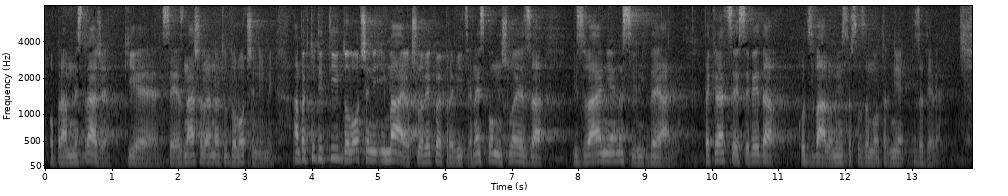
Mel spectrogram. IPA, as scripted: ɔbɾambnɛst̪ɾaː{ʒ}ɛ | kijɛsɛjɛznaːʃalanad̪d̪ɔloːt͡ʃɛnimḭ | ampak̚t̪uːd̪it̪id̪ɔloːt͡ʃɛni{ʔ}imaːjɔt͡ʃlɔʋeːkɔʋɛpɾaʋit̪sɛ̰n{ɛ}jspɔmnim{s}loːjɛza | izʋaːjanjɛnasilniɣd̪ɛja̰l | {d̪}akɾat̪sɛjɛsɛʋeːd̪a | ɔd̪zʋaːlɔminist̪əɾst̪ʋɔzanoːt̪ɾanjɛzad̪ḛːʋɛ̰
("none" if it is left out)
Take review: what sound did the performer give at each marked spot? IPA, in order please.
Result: ʒ, ʔ, a, ʃ, t̪

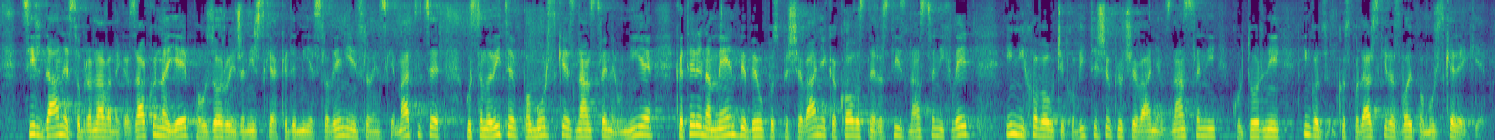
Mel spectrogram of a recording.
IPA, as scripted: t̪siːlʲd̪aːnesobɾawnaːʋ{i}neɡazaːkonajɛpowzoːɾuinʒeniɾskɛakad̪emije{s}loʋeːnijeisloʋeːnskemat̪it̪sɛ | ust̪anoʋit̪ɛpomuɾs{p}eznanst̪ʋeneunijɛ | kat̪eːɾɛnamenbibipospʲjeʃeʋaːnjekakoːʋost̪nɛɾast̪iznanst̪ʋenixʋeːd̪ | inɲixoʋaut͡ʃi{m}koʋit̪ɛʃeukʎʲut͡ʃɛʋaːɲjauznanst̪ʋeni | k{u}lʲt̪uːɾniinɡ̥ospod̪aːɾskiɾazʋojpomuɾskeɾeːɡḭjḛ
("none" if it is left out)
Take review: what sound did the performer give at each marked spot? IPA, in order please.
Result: a, s, k, ŋ, u

